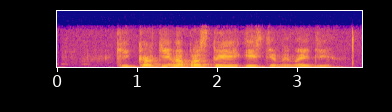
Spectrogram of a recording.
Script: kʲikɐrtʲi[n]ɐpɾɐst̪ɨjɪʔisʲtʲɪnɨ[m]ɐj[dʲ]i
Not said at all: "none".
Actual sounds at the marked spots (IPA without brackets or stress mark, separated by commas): n, n, dʲ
